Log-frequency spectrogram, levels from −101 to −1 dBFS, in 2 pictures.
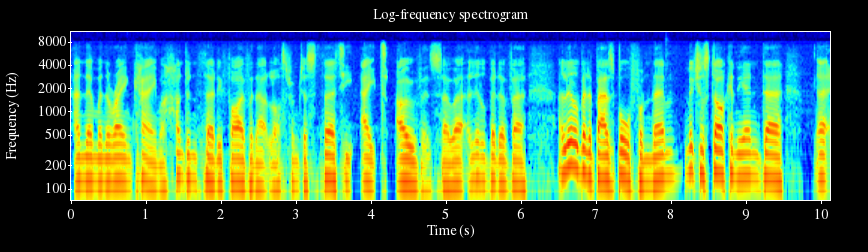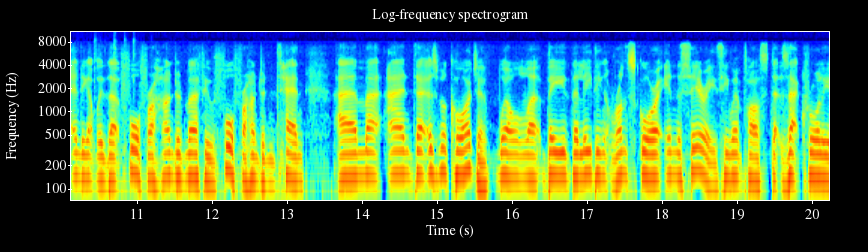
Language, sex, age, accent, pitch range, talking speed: English, male, 40-59, British, 125-150 Hz, 205 wpm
